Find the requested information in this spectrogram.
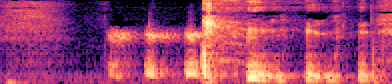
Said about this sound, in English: Excuse me. Guys, that cough was not COVID. it's just this dry wine that I'm drinking because I like to drink during the podcast.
